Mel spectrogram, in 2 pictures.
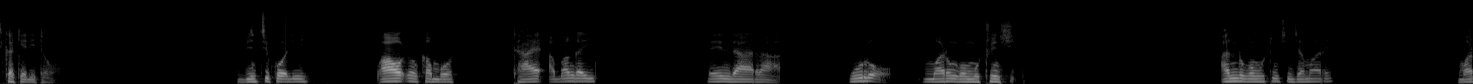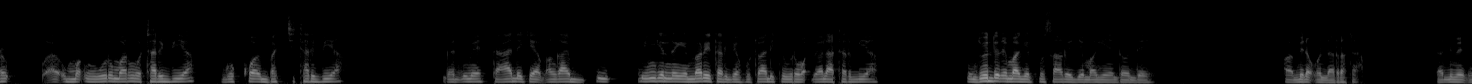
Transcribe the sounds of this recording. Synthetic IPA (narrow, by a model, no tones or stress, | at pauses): kakeɗitawɔ | bint͡ʃikoɗi | ɓawɔɗɔnkambɔ | tajɛʔaɓaŋɡaj | sɛjndaɾa | wuɾɔ | maɾŋɡɔmutunt͡ʃi̥ | ʔanduŋɡɔmutunt͡ʃid͡ʒamaɾɛ | ma | wuɾɔmaɾŋɡɔtaɾbija | ɡɔkːɔbat͡ʃːitaɾbija | ɡanɗumɛtadɛkɛaɓaŋɡa | ɓiŋɡɛlnɔŋɡɛlmaɾitaɾbijafutaadɛkɛwuɾɔmaɓːɛwalataɾbija | ɗɔnd͡ʒodːɛɾɛmaɡɛlfusaɾɔɛd͡ʒɛmaɡiɲandɔndɛ | ɓambinaʔɔnːaɾːata | ɡanɗumɛɛ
